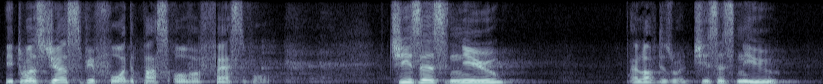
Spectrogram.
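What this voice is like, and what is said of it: Speaks English with a noticeable accent. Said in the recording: “I'll punish you with my accent now.”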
